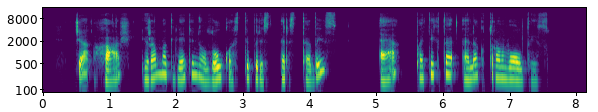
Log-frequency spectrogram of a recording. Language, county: Lithuanian, Vilnius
